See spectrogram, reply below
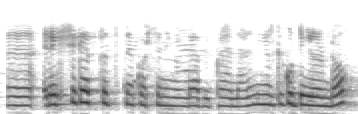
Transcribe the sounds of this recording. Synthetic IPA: ɾekʂɐɣeːt̪ːɐt̪ːinːɐkurɐt͡ɕːɨniŋːɐɭuɽe̞ɐbʱipraːjend̪aːɳɨniŋːɐɭkɨkuʈːiɣɐɭuɳɖo̞ː

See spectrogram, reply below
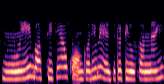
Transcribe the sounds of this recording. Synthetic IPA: muibɔsit͡ʃĩaw̃kɔnkɔɾibeed͡ʒiʈɔʈiusɔnːaɦĩ

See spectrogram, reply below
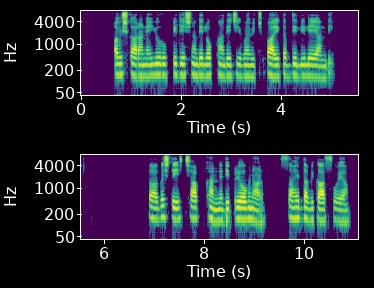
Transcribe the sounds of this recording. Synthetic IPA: ə̰ʋɪʃkaːɾãːneːjuːɾoːpːiːd̪eːʃãːd̪eːloːkãːd̪eːd͡ʒiːʋənʋɪt͡ʃpaːɾiːt̪əb̚d̪iːliːleːd͡ʒãːnd̪ḭː | saːɡəʃd̪eːt͡ʃʰaːp̚kʰaːneːd̪eːpɾəjoːɡnaːɭ | saːɦɪt̪̚d̪aːʋɪkaːsɦoːjaː

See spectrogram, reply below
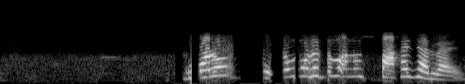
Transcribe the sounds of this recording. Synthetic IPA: ɡɔɾo | eʈokoɾet̪omanuʃpakʰat͡ɕalae

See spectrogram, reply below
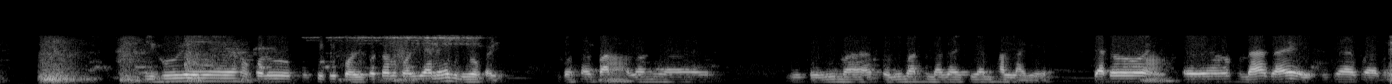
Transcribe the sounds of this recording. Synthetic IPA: piɦuɹɛxɔkɔlʊpukʰikipoɹibɔtɔnkɔɹijanɛbulibɔpaɹi | kɔsɔpatʰkʰɔlɔnia | kulimakulimatɦunazajkimanbʱalːaɡɛ | etijatʊ | xunazajetiakɔjabɔ

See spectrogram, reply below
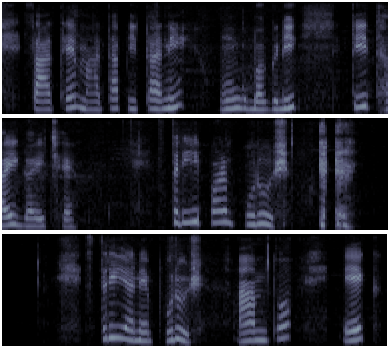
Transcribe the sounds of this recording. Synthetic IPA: sat̪ʰemat̪apit̪ani | ũŋɡbəɡɽi | t̪it̪ʰəiɡəjt͡ʃʰe | st̪ɾipəɳpuɾuʃ | st̪ɾiənepuɾuʃ | amt̪o | ek

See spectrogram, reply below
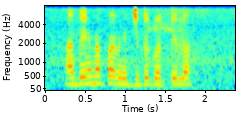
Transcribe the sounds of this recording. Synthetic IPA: ɐd̪eːnɐpːɐʋed͡ʒid̪uɡot̪ːilːɐ

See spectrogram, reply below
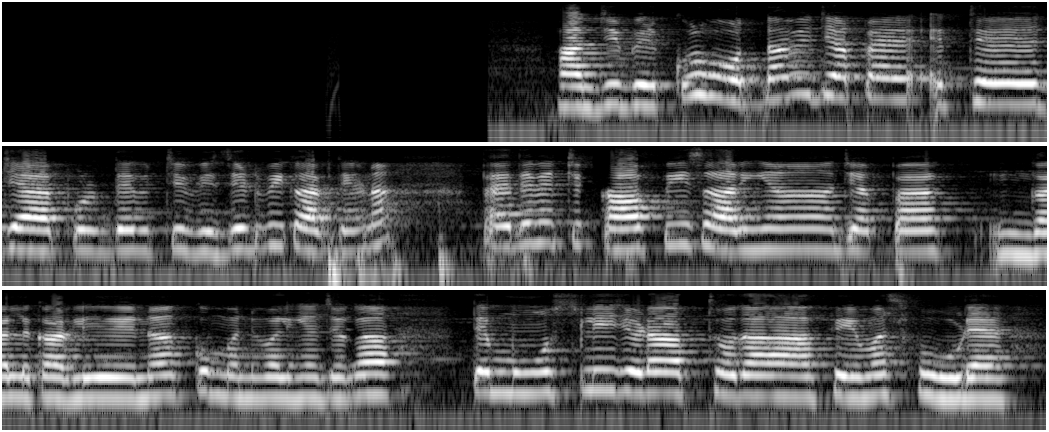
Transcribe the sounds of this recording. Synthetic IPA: ɦãːɲd͡ʒiːbɪlkʊlɦoːɾd̪ãːʋiːd͡ʒeːəpɛ̃ːɪt̪ʰːeːd͡ʒɛːpʊɾd̪eːʋɪt͡ʃʋɪzɪʈbiːkəɾd̪eːɦɛ̃ːnaːt̪ãːɪd̪eːʋɪt͡ʃkaːfiːsaːɾijãːd͡ʒeːəpãː | ɡəlkəɾliːɦoːnãːkʊmənʋaːlijãːd͡ʒəɡãː | t̪eːmoːsʈliːd͡ʒeːɽaːət̪ʰːõːd̪aːpʰeːməspʰuːɖɛː

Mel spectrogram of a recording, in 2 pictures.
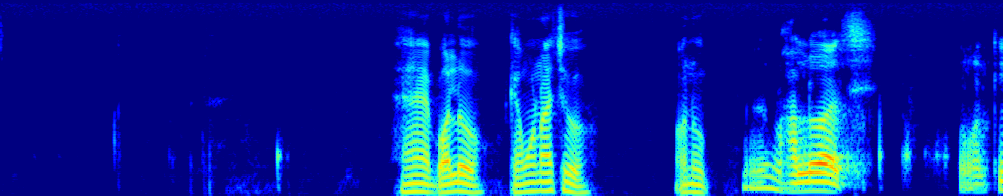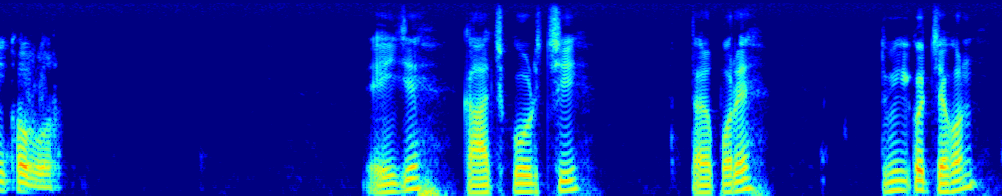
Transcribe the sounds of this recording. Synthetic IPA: hɛ̃bɔlokɛmonat͡ɕʰo | o̰nup̚bʱaloat͡ɕʰe̥ | t̪o̰mʔa̰ɾkikʰɔboɾ | ḛjd͡ʑekad͡ʑkoɾt͡ɕʰi | t̪a̰ɾpɔɾe | t̪umikikoɾt͡ɕʰiɛkʰon

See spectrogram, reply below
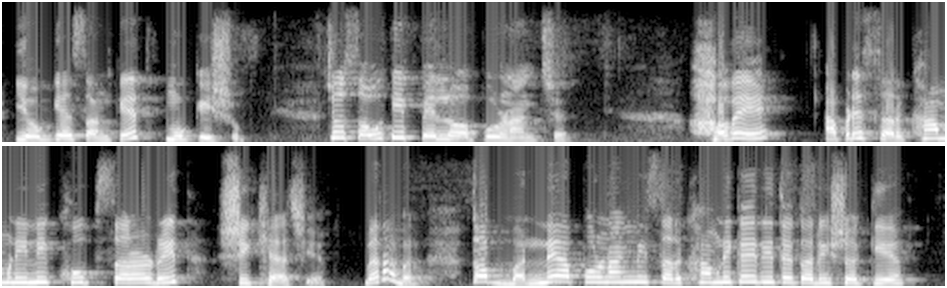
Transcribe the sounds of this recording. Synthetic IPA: joɡjəsəŋket̪mukiʃṵ̃ | d͡ʒosəwt̪ʰipɛloəpuɾɳãŋɡ̚t͡ʃʰe | həʋe | apɽ̃esəɾkʰamɳ̃inikʰubsəɾəɭɾit̪ | ʃikʰjat͡ʃʰiḛ | bəɾabəɾt̪oabənːeəpuɾɳãŋɡnisəɾkʰamɳ̃ikəiɾit̪ekəɾiʃəkie

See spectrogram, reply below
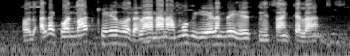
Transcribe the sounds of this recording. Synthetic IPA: hɐwd̪uʔɐlːɐond̪maːt̪keːɭboːd̪ɐlːɐnaːnɐmːuɡuɦeːɭɐnd̪ɾeɦeːɭt̪iːnisaːŋkɐlːɐ̰

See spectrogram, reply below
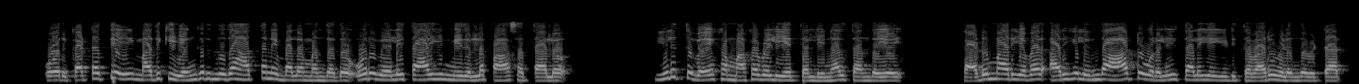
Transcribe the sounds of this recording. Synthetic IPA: ɔɾɯkɐʈːɐt̪ːɪlmɐðɪkːɯɛŋɡɪɾɯnd̪ɯðãːɐt̪ːɐnɐɪbɐlɐmʋɐnd̪ɐðoːʔɔɾɯʋeːlɐɪt̪aːjɪnmiːðɯɭːɐpaːsɐt̪ːaːloː | ɪɻɯt̪ːɯʋeːɣɐmaːɣɐʋɛɭɪjɐɪt̪ːɐɭːɪnaːlt̪ɐnd̪ɐjɐɪ | t̪ɐɽɯmaːɾɪjɐʋɐɾɐɾɪjɪlɪɾɯnd̪ɯaːʈːɯʊɾɐlɪlt̪ɐlɐjɐɪɛɽɯt̪ːɐʋaːɾɯʋɪɭɐnd̪ɯʋɪʈːaːɾ

